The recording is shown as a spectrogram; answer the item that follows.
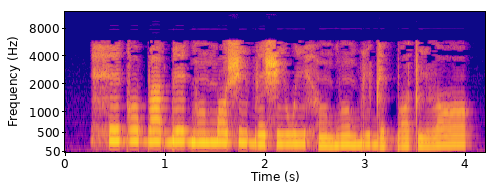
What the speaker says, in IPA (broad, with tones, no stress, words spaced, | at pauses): he˦ɡɔ˦ ba˦ɡ͡be˦ ɡũ˧ mɔ˦ʃi˦be˧ʃi˧ wi˧hũ˨bũ˧ bi˧de˨ ɡ͡bɔ˨ti˨ lɔ˧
